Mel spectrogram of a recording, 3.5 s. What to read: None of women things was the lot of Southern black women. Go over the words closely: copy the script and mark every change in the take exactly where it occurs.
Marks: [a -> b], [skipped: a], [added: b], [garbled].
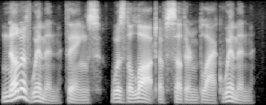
None of women things was the lot of Southern black women.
